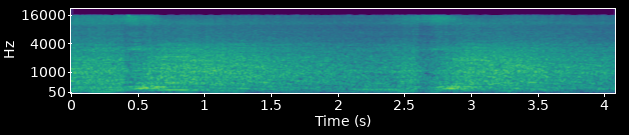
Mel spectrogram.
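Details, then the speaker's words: 2007 Chevrolet Impala 3.5L brought in for long crank, misfire, no tach (codes P0118, P0335, P0326), running after work on it: quick throttle blips climb and drop cleanly with no stumble or miss; runs smooth and healthy. "give we a couple little rev UPS I just want to see what it sounds like that's good so it sound sounds pretty dang smooth"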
